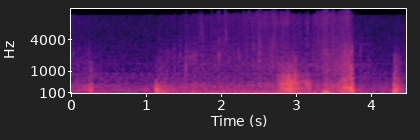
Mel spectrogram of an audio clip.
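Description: A fingertip presses and squishes the black rounded foam windscreen on a microphone. It makes muffled, low rumbling thumps and soft crackly rustles, with dull bumps that swell and fade over a quiet, steady hiss.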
